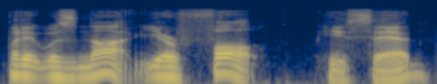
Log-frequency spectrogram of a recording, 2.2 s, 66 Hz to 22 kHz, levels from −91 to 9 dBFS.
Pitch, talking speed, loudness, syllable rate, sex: 105 Hz, 220 wpm, -17 LUFS, 4.3 syllables/s, male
